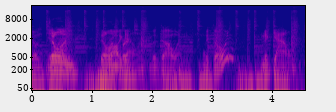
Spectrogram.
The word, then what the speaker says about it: McGowan: McGowan. Really? Like a gal.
